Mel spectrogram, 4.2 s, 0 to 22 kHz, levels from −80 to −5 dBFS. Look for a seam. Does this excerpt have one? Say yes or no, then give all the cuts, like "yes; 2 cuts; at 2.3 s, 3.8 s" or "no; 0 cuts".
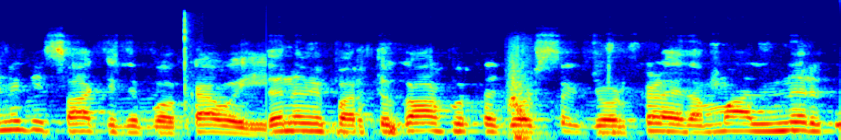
yes; 1 cut; at 1.3 s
